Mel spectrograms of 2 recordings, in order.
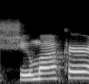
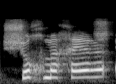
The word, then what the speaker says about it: Schuchmacher: Yeah, my last name is, the easy way is Schuchmacher. I like to say that the middle CH is silent, but the authentic German way is Schuchmacher, and no one can say it, so I don't try.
